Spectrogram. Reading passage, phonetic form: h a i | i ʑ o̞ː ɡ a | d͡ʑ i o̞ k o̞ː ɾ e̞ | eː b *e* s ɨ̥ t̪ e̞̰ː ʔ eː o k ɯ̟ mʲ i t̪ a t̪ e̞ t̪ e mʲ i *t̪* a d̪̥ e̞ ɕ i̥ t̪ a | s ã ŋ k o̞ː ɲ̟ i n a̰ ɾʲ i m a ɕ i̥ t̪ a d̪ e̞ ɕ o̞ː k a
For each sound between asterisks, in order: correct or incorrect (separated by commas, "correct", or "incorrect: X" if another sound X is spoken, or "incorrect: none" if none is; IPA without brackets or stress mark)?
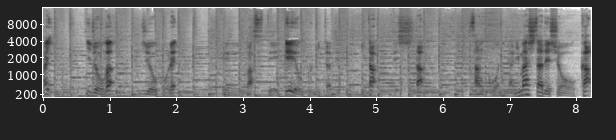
incorrect: a, correct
